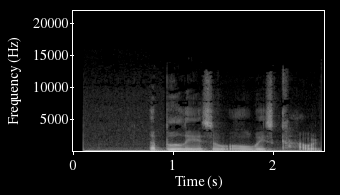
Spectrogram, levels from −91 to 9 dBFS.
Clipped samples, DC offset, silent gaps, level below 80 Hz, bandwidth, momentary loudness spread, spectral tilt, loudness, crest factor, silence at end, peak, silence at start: under 0.1%; under 0.1%; none; -30 dBFS; 12.5 kHz; 9 LU; -7 dB/octave; -28 LUFS; 16 dB; 0.05 s; -10 dBFS; 0.1 s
